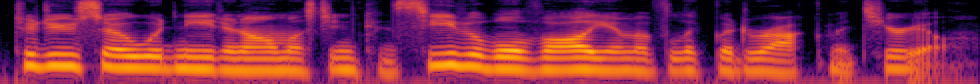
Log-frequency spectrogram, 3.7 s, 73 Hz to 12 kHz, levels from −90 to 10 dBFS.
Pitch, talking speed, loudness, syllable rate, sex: 185 Hz, 210 wpm, -17 LUFS, 6.5 syllables/s, female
